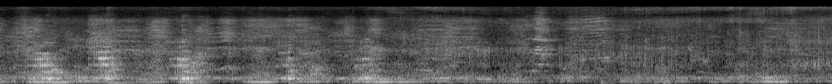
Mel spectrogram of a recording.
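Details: Pigs on a pig farm where sows with piglets are kept, giving short low grunts about once a second, rising and falling in loudness, with a faint voice in the background.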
